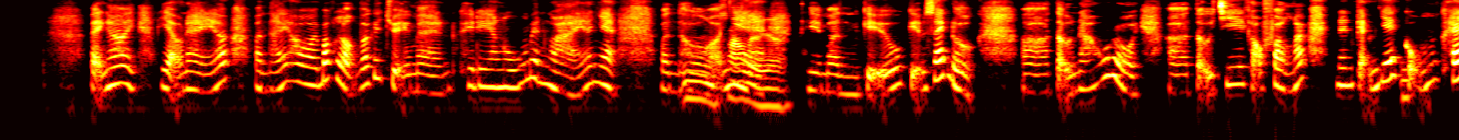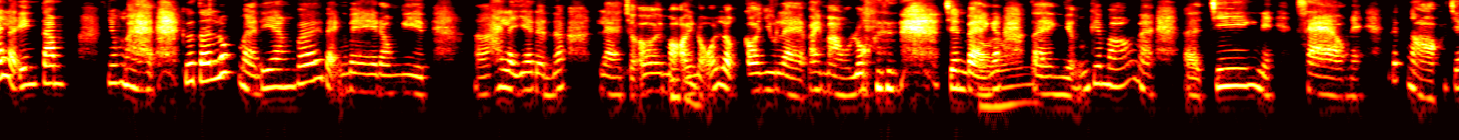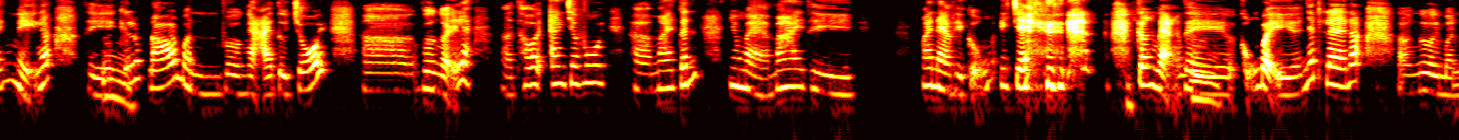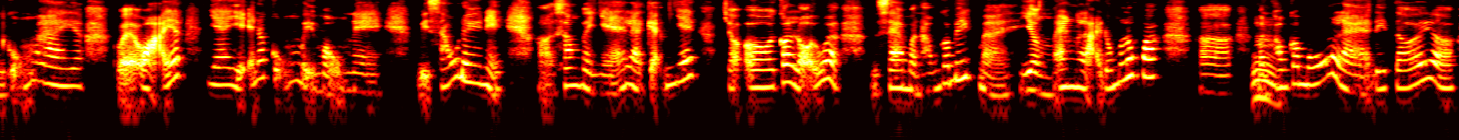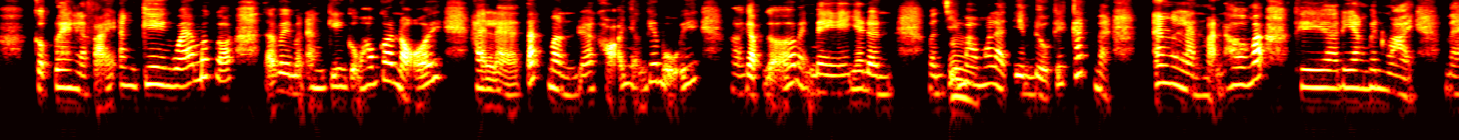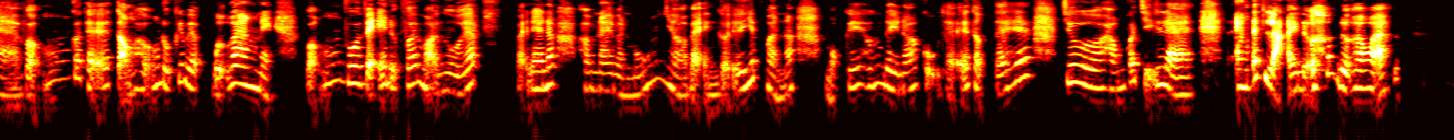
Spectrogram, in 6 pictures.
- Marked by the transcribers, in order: tapping; other background noise; laughing while speaking: "mà"; laugh; laughing while speaking: "chang"; laugh; laughing while speaking: "ít lại nữa"
- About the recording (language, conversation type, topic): Vietnamese, advice, Làm sao để ăn lành mạnh khi đi ăn ngoài mà vẫn tận hưởng bữa ăn?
